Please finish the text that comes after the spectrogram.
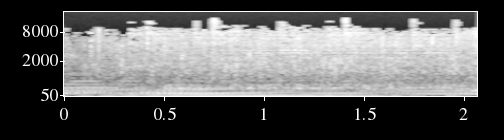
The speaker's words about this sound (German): Lasst uns Jesus mal einen Applaus geben.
